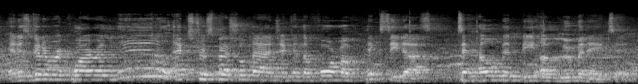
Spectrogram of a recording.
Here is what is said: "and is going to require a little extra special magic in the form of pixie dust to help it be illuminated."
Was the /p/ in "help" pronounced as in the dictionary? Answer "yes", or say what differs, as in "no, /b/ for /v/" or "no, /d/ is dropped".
yes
